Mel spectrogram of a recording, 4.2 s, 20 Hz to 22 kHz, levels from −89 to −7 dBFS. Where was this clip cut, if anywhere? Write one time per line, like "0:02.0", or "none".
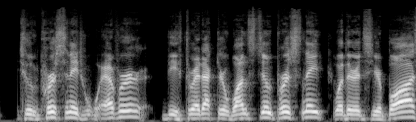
0:01.6
0:03.3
